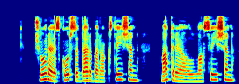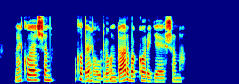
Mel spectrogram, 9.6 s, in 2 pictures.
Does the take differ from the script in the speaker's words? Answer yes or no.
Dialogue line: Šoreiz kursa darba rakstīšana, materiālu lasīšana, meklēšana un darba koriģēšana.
yes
